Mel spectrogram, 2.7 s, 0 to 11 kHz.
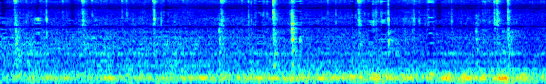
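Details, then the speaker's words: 1993 right-hand-drive Subaru Legacy L wagon (Gen 1, 4WD) on a test drive: rough intermittent scraping over the road noise from the back left wheel brake; brake grinding. "hear that break how horrible it is it's just that back left wheel though"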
